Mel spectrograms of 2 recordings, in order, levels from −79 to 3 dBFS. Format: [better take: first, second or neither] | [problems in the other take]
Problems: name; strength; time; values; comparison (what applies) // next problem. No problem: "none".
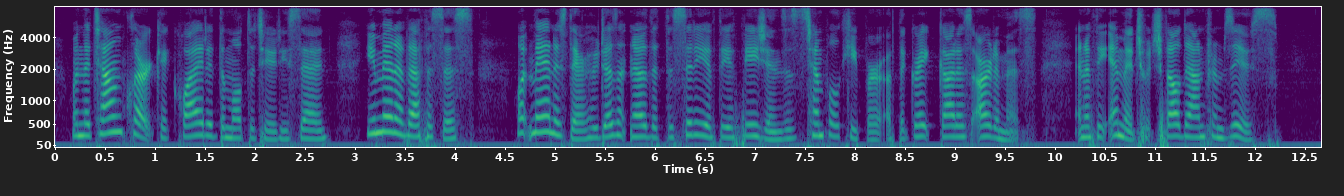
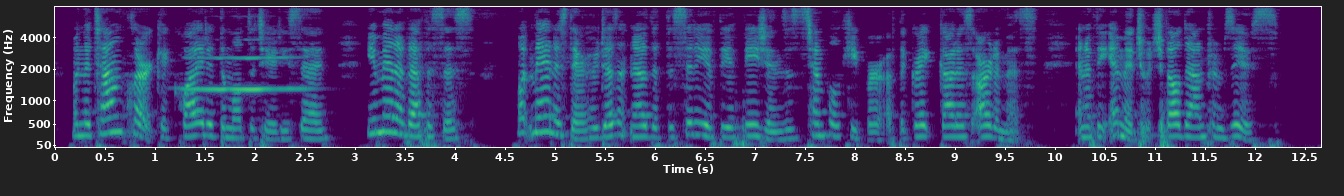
first | noise reduction (classical method WPE with log-MMSE)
